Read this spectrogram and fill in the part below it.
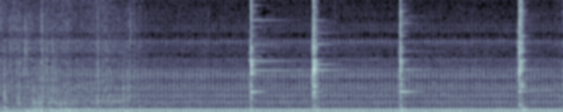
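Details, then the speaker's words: Tree shear attachment on heavy plant, newly wired switch circuit: four sharp relay clicks over a low engine hum as the joystick switch earths the circuit to the solenoid; the wiring works properly. "That clicking noise makes the relays go click click."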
